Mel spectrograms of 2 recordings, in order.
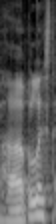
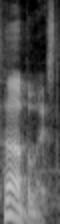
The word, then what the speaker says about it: herbalist: swapping my pronunciation of herbalist every time I say it. In the UK, it's herbalist, but I'm sure in a lot of other places it's herbalist, with the H not being pronounced.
